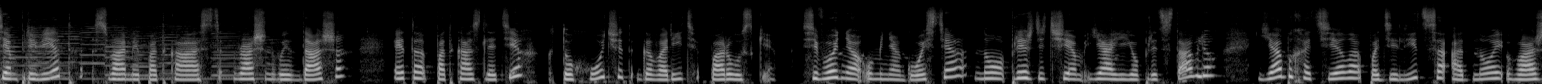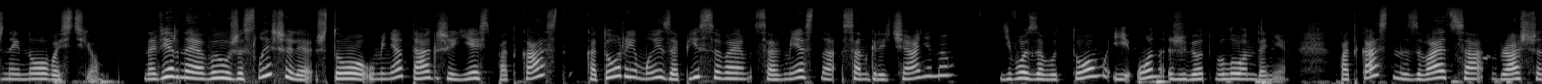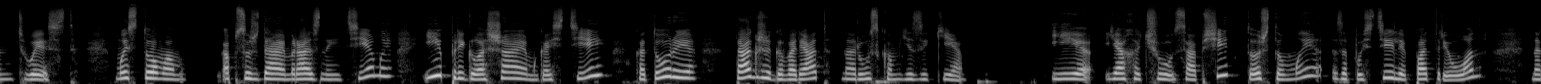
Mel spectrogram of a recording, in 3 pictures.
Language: Russian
